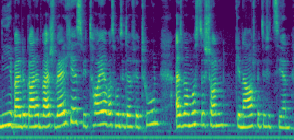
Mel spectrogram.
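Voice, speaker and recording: A woman's high-pitched voice at a moderate pace, monotone and flat, with audible room echo. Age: 20s. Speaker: podcast guest. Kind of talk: casual chat.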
